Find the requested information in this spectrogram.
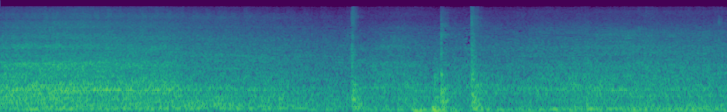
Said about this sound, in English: He's driving off.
